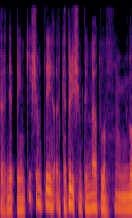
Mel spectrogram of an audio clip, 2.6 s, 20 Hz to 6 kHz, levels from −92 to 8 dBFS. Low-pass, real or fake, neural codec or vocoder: 5.4 kHz; fake; codec, 16 kHz, 8 kbps, FreqCodec, smaller model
